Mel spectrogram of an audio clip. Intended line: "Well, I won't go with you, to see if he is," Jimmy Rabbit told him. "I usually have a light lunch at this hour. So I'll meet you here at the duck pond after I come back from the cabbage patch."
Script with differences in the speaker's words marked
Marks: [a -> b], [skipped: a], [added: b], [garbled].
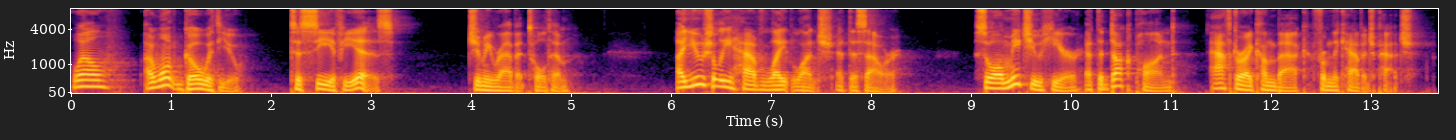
"Well, I won't go with you, to see if he is," Jimmy Rabbit told him. "I usually have [skipped: a] light lunch at this hour. So I'll meet you here at the duck pond after I come back from the cabbage patch."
